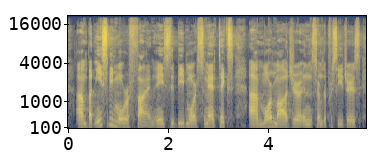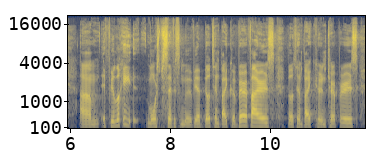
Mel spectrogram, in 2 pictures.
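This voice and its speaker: In a New York accent, a man with a medium pitch speaks fairly quickly with ordinary pitch variation, the sound dry and close with no echo and the recording very clean against a silent background. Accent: New York American. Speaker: startup co-founder. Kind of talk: conference talk. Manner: fast.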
